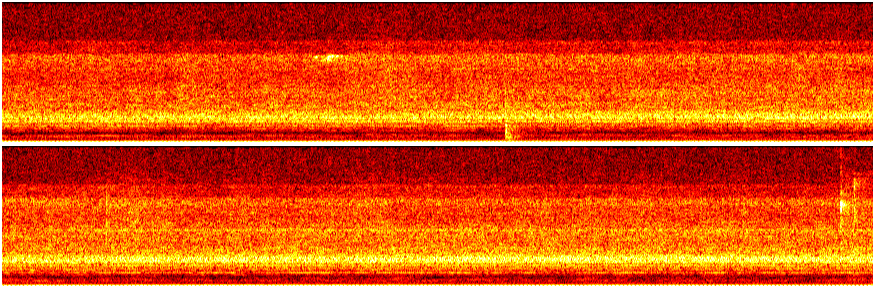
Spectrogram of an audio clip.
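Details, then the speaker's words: Indesit dishwasher with an intermittent fault, owner replacing it: steady low electric hum holding level as water drains away; the drain pump runs normally this time, but the owner says there must be a fault since it works only hit and miss. "you can see it's working it's draining out the water there you go there must be some sort of fault with it because it is working now"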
